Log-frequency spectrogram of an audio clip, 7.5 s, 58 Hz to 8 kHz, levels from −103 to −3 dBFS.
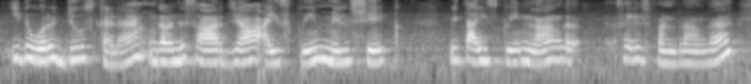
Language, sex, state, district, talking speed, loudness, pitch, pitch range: Tamil, female, Tamil Nadu, Kanyakumari, 120 wpm, -18 LUFS, 225 Hz, 210-245 Hz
